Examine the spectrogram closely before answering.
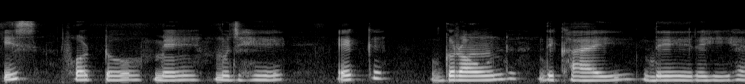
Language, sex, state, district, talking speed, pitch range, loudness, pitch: Hindi, female, Himachal Pradesh, Shimla, 80 wpm, 190-210 Hz, -18 LUFS, 200 Hz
